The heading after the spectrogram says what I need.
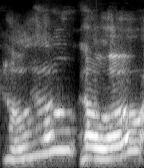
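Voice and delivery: high-pitched calling hello, not truly loud; mock call into someone's house; retold loud call. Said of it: "I'm saying it really loud".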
